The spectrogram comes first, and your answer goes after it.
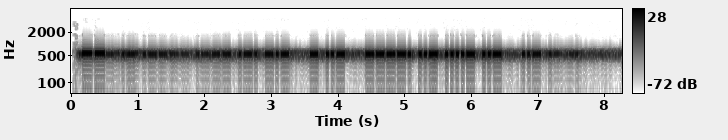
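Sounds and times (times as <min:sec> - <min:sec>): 
Morse code on 40m band: 0:00.1 - 0:07.2.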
